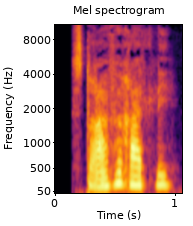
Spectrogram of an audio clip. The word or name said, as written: strafferetlig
